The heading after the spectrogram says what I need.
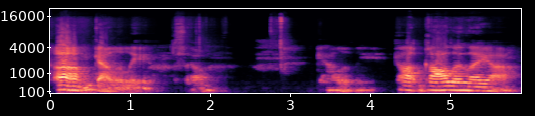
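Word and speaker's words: Γαλιλαία: Galilee so Galilee got Galilea would be the Greek pronunciation this one what who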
